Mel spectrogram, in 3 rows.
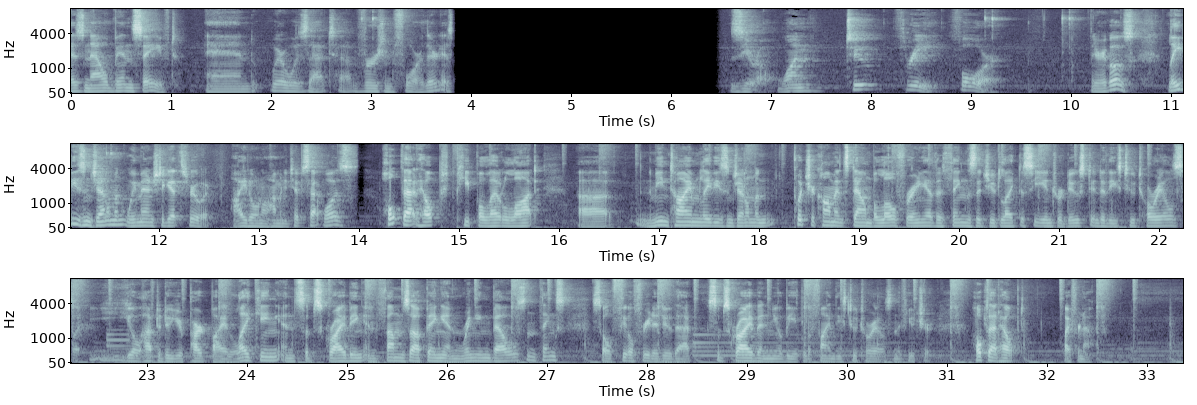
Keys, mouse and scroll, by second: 2.9 click, 4.7 click, 4.9 click, 9.1 click, 9.9 click, 11.4 click.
